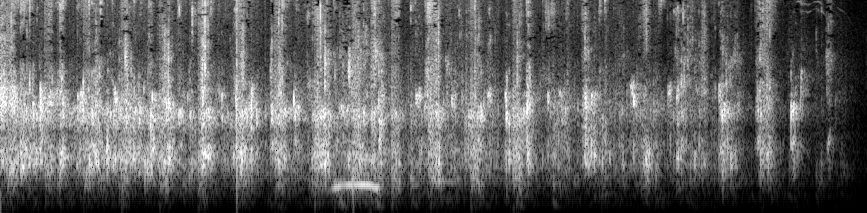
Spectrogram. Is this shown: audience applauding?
yes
